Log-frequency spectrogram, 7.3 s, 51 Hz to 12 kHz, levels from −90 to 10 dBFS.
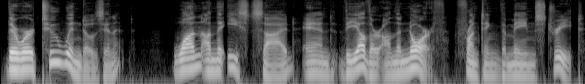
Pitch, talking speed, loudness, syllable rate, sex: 115 Hz, 170 wpm, -21 LUFS, 4.2 syllables/s, male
